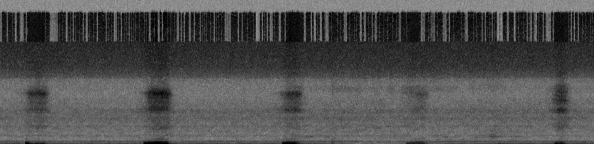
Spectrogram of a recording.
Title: Boobie snores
